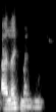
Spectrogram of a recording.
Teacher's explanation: when I said mangoes, I went slightly down, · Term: falling intonation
